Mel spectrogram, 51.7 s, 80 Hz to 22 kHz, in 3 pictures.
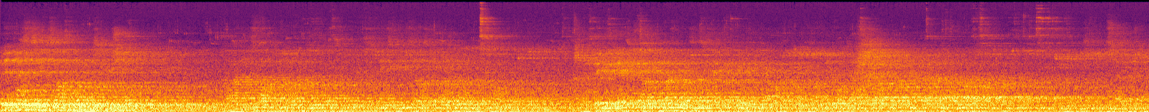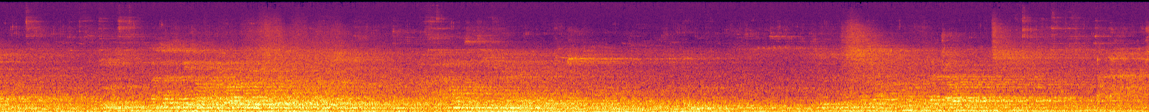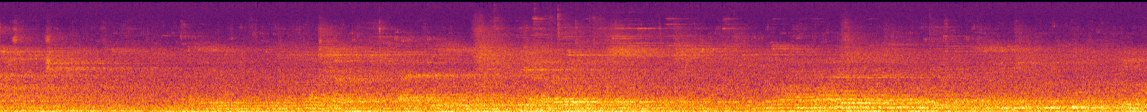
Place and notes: {"title": "crematorium, Baumschulenweg, Berlin - voices", "date": "2012-03-15 10:15:00", "description": "reverberating voices in the crematorium hall.\n(tech note: SD702, Audio Technica BP4025)", "latitude": "52.46", "longitude": "13.49", "altitude": "38", "timezone": "Europe/Berlin"}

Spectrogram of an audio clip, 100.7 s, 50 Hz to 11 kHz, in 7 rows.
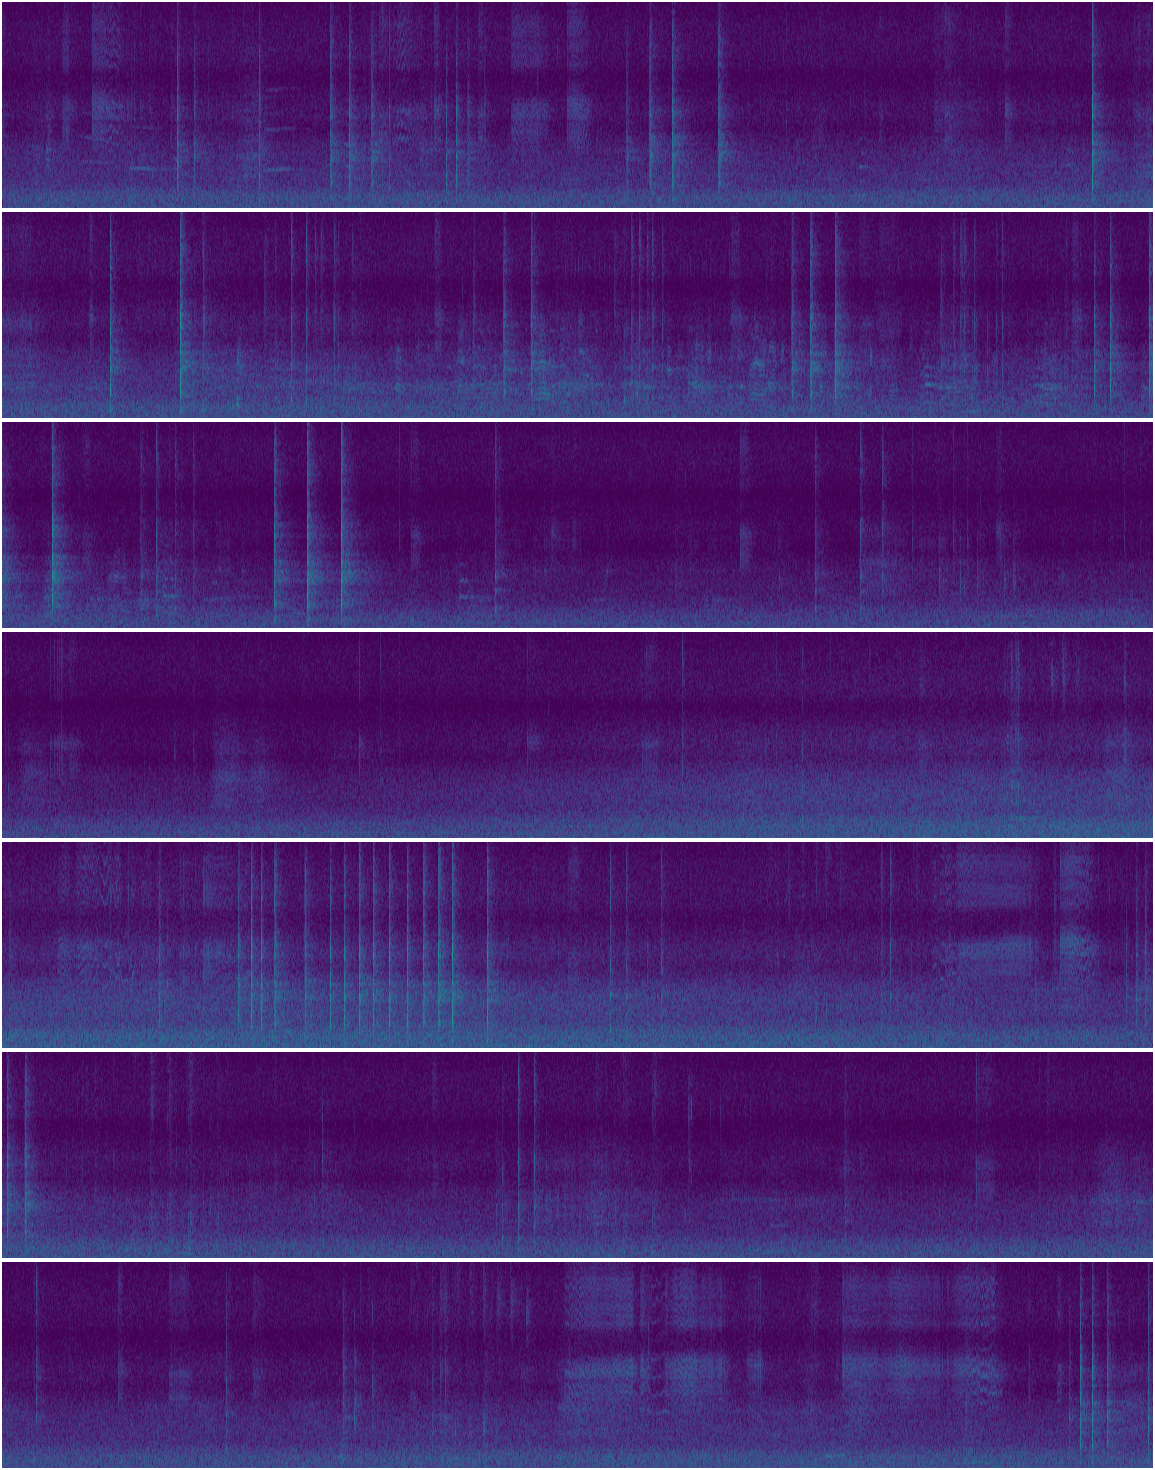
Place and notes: {"title": "Vyžuonos, Lithuania, wind and trees", "date": "2022-04-10 17:30:00", "description": "Wind rises, rain approaches. Half fallen trees cracking.", "latitude": "55.57", "longitude": "25.52", "altitude": "108", "timezone": "Europe/Vilnius"}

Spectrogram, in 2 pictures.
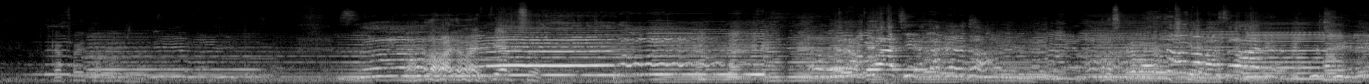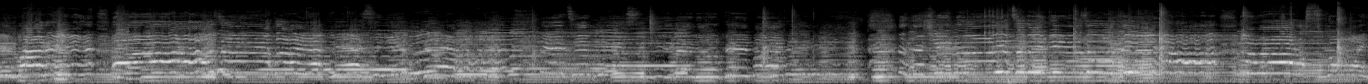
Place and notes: {"title": "Wrangelkiez, Berlin, Deutschland - kvartira 01", "date": "2015-11-17 22:40:00", "latitude": "52.50", "longitude": "13.44", "altitude": "39", "timezone": "Europe/Berlin"}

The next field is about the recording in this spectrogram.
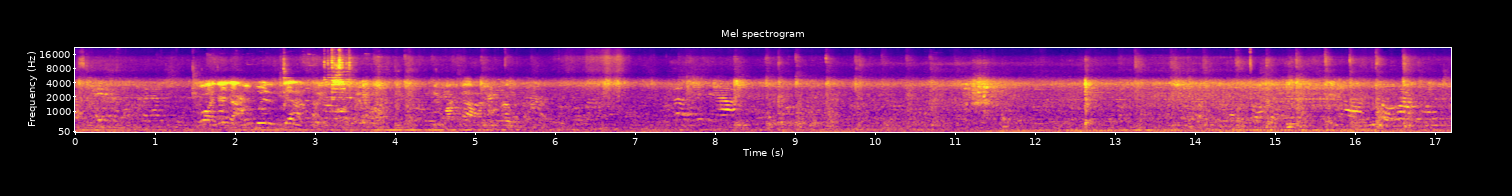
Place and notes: {"title": "鹿港公有零售市場, Lukang Township - Walking in the indoor market", "date": "2017-02-15 11:31:00", "description": "Walking in the indoor market", "latitude": "24.05", "longitude": "120.43", "altitude": "13", "timezone": "GMT+1"}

